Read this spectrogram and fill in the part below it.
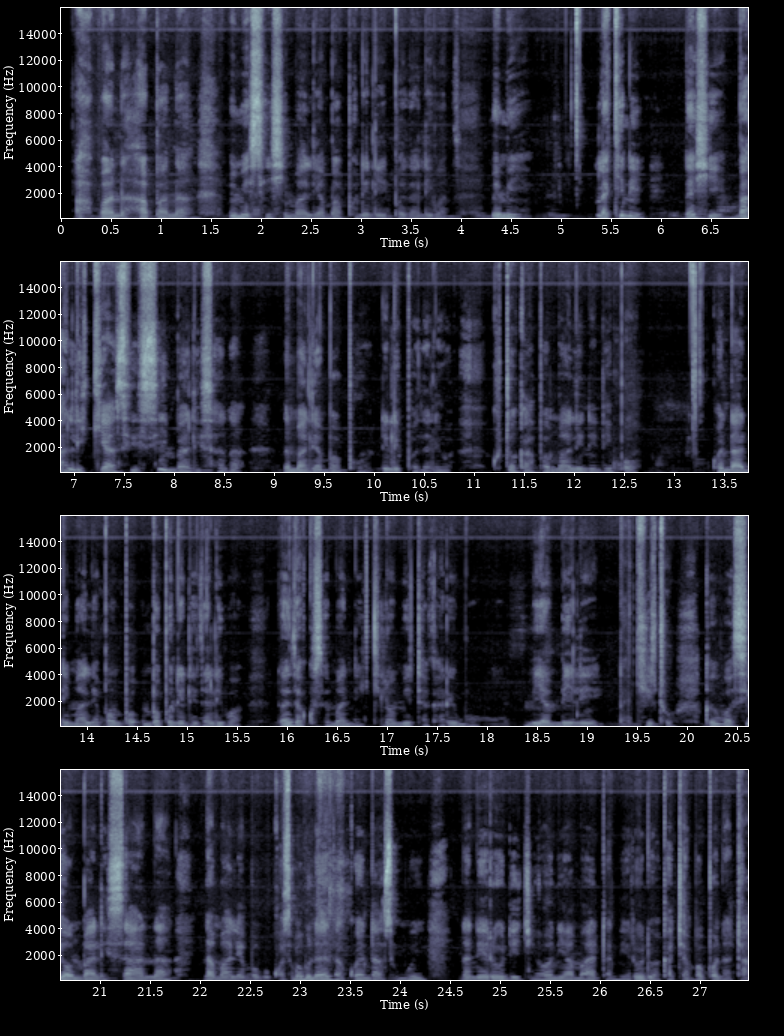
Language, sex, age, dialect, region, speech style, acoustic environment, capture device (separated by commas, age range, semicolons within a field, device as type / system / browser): Swahili, male, 18-24, Kenya - Mombasa, Kenya, happy; relaxed, silence, mobile / Linux / Chrome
